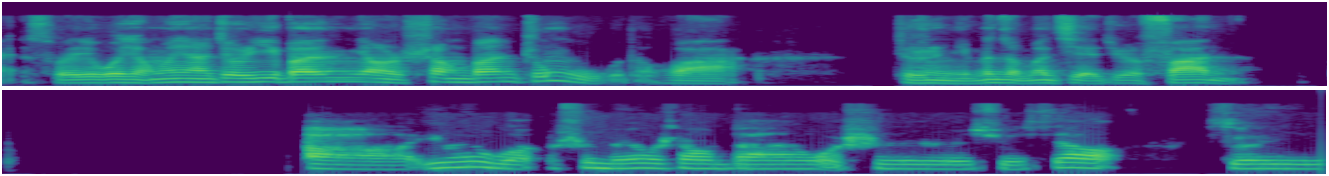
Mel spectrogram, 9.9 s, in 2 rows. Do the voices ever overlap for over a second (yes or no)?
no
